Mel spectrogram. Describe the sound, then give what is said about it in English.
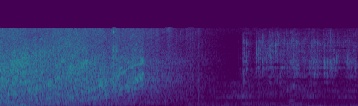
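Liquor pours into a cup in a loud, splashy rush for about two seconds, then tapers into a quieter trickle and faint dribbles, with no talking. “I hope they can hear me pouring more booze into my cup.”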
